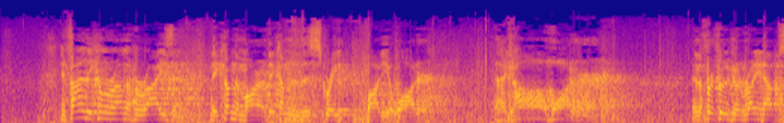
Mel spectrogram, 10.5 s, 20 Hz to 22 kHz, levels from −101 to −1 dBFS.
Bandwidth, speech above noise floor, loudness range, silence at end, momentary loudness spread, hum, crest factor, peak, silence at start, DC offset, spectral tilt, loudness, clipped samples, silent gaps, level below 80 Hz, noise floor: 14 kHz; 22 dB; 2 LU; 0 s; 14 LU; none; 16 dB; -4 dBFS; 0 s; under 0.1%; -4 dB/octave; -18 LUFS; under 0.1%; none; -38 dBFS; -40 dBFS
